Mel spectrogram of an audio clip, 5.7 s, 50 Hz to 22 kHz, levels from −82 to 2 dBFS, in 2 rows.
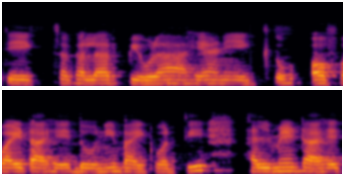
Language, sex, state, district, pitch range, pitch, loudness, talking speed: Marathi, female, Goa, North and South Goa, 170-180 Hz, 175 Hz, -19 LUFS, 170 wpm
